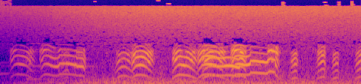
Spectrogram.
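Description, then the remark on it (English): A flock of long-tailed ducks calls in quick, yodeling bursts, nasal rising-and-falling notes overlapping in an excited chorus that carries on without pause, fairly loud. “Hear that? That's our bird of the month for January, the long-tailed duck.”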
